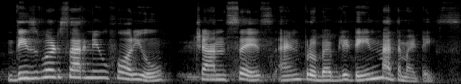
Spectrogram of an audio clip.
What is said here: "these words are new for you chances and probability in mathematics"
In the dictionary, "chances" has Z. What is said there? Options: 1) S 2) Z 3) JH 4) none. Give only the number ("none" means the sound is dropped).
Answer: 1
